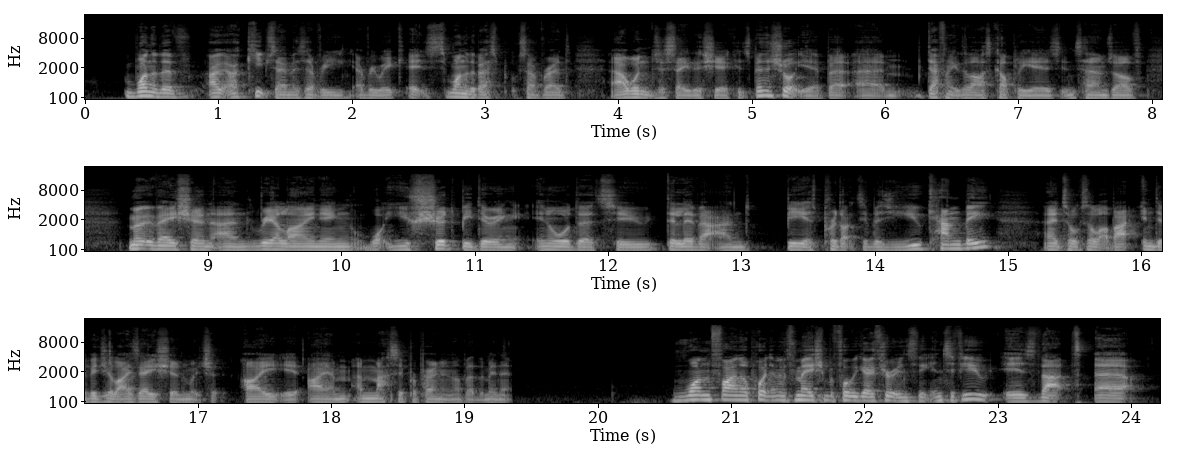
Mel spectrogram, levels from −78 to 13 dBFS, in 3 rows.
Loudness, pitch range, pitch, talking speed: -25 LUFS, 95-130 Hz, 110 Hz, 235 wpm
